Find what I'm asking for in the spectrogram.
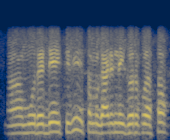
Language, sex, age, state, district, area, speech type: Odia, male, 45-60, Odisha, Nabarangpur, rural, conversation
